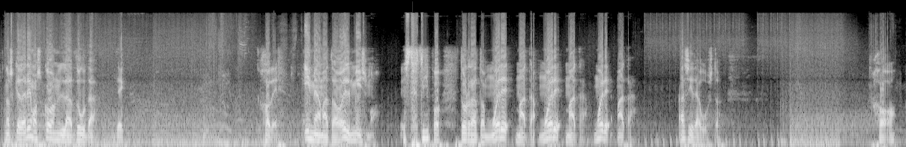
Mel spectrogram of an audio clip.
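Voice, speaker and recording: Young man, casual gameplay commentary, chatty, cursing, mid pitch. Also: sing-song, unhurried, pauses often, a bit bright, slight background noise. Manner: chatty, swears at opponents, talks to viewers. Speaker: gaming YouTuber.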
